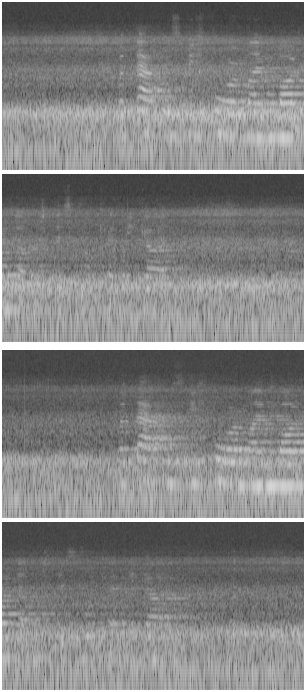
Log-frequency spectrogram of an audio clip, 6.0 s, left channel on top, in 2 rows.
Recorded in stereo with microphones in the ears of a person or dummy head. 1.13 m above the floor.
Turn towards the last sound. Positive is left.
turn(degrees=65)  # may be behind; listen again after turning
